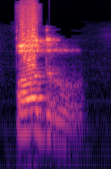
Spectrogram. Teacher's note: را ساکن ہو جائے گا، را کو پر کریں گے کیونکہ را سے پہلے ساکن ہے، ساکن سے پہلے فتحہ، را کو پر کریں گے۔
